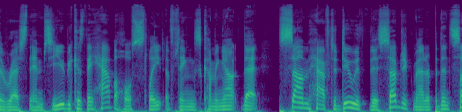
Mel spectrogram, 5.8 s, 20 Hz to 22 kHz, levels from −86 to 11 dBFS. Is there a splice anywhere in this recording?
no; 0 cuts

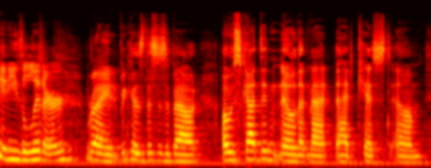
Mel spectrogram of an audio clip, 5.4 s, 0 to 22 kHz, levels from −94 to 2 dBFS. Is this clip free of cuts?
no; 1 cut; at 4.2 s

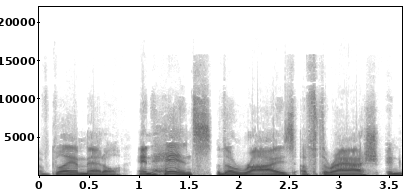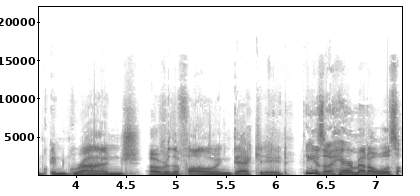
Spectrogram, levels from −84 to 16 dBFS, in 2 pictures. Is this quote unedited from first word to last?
no; 1 cut; at 3.7 s

